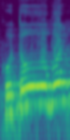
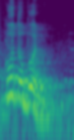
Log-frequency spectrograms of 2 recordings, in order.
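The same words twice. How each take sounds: First: The middle vowel is held long. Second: The middle vowel is kept short. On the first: The speaker calls it wrong. "Jamaknya panjang atau pendek?" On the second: The speaker calls it right. "Pendek semua"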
